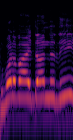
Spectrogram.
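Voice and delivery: talking donkey. Acted. Donkey confronting Balaam over the beating, mock indignant. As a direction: protest like a wronged donkey. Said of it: "So the donkey said".

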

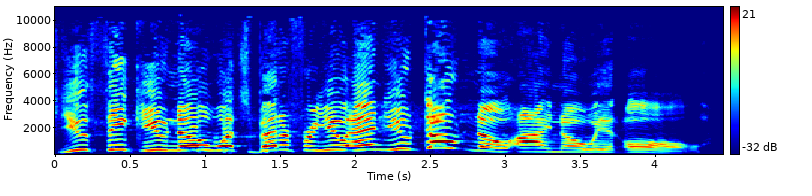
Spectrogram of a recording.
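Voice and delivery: emphatic pulpit declaration as God; forceful preaching. Acted. Preacher speaking as God to the self-assured, forceful preaching. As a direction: declare it with full authority.

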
